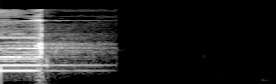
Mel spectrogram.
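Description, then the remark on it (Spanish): A phone notification chime sounds once, a bright, tonal ding that rings briefly and fades within half a second, followed by silence before a voice starts at the very end. “perdón, eso fue mi celular.”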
